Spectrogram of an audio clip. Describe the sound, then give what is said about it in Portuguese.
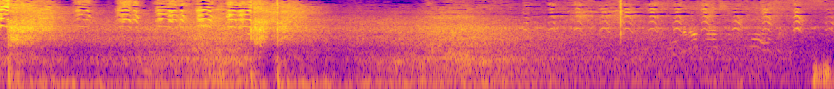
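A dense chorus of many small birds chirping and twittering at once, loud and continuous, with repeated high calls layered over a busy, noisy background. “Os passarinhos, todas.”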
